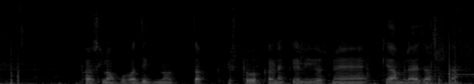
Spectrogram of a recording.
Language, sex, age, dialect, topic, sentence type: Hindi, male, 31-35, Marwari Dhudhari, agriculture, question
